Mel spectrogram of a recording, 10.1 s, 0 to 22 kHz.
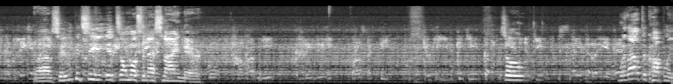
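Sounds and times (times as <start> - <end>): faint radio voice: 0.0 - 10.0
radio hiss: 0.0 - 10.0
steady interference buzz: 0.0 - 10.0.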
